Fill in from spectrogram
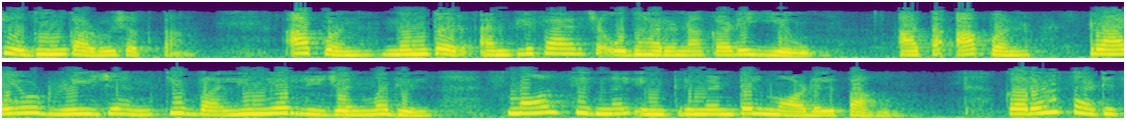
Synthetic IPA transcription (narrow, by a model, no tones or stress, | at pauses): od̪ʱuːnkaɽũːɕəkt̪a̰ | a̰pəɳːənt̪əɾæmplifajəɾt͡ɕjaʔud̪ʱaɾɳakəɽejeũ | at̪a̰ʔapəɳ | ʈɾajoʈɾid͡ʑənkĩʋalinijəɾːid͡ʑənməd̪ʱiːl | smɔlsiɡnəliŋkɾimeɳʈəlmɔɽelpaɦũ | kəɾəɳʈsaʈit͡s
